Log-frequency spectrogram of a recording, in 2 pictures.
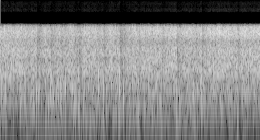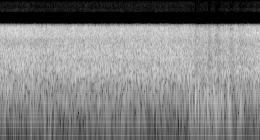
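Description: Surf breaking and washing up the beach: a loud, steady rushing noise.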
